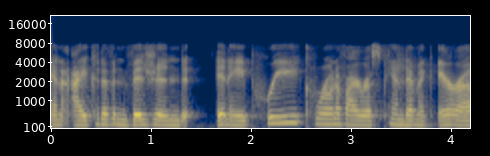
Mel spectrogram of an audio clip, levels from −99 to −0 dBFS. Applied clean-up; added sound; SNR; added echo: neural mask model DeepFilterNet 3.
